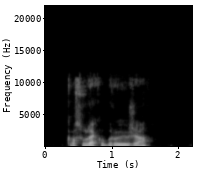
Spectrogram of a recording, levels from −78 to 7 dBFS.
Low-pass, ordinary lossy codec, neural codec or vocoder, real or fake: 10.8 kHz; Opus, 24 kbps; none; real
